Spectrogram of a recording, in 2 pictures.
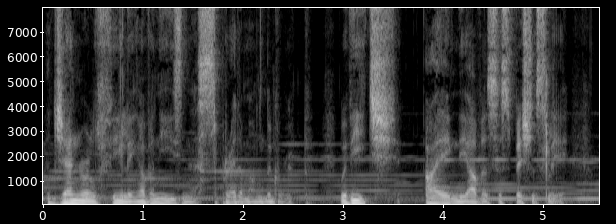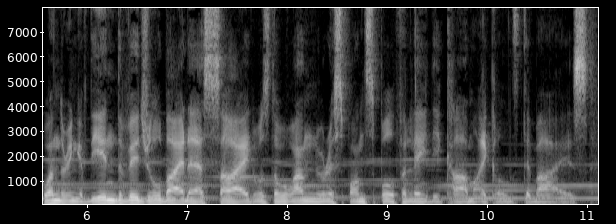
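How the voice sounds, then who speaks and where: A man acts out a grave detective constable from an old-time radio mystery. The voice is pitched low and delivers each line with deliberate, dramatic weight. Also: fairly even intonation, music in the background, close to an everyday voice. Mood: grave, suspicious.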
